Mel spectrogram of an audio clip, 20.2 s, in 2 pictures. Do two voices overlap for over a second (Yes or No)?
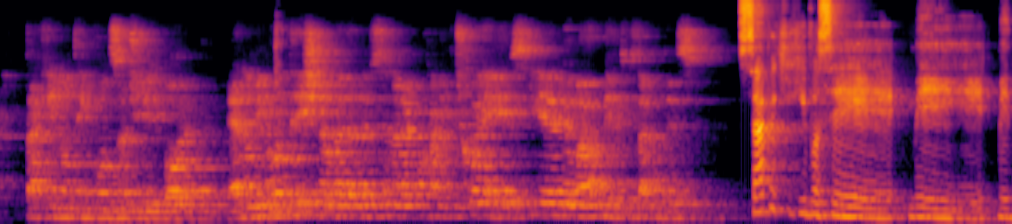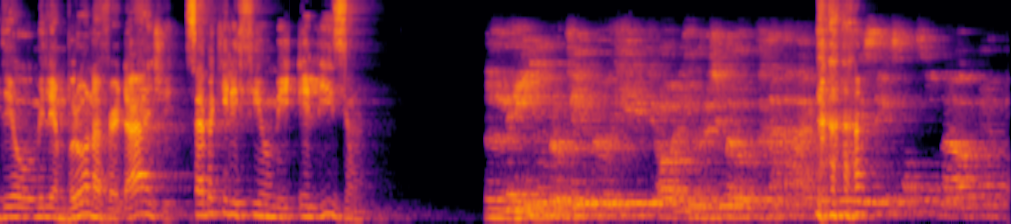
No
